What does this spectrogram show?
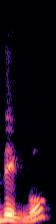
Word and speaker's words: the: সো আমরা যখন কোন ওয়ার্ড ফাইন্ড আউট করবো বা ওয়ার্ড দেখবো আমরা দেখব যে ওয়ার্ডের শুরুটা হয়েছে কি?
